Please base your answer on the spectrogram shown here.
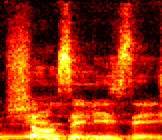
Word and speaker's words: Champs-Élysées: It's very cute, but it's you don't pronounce the P. So Champs-Élysées.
